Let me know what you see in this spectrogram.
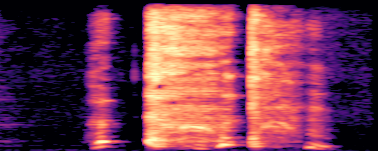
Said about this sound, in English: Sorry, I've just got a really bad cough today. I don't know why.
